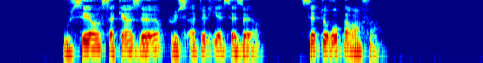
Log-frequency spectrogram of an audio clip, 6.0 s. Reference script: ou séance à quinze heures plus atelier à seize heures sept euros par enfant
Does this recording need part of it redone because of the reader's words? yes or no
no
